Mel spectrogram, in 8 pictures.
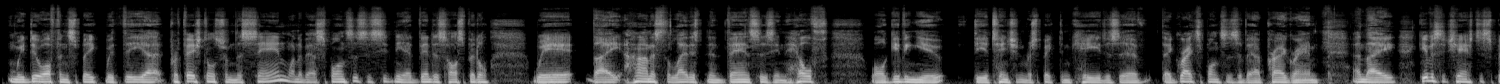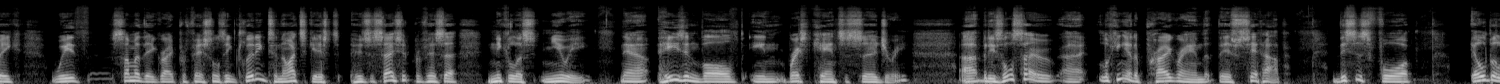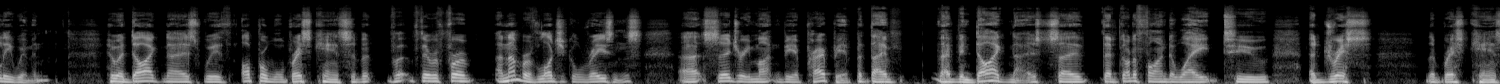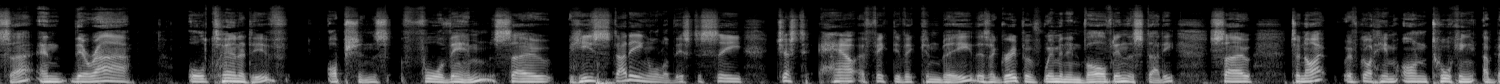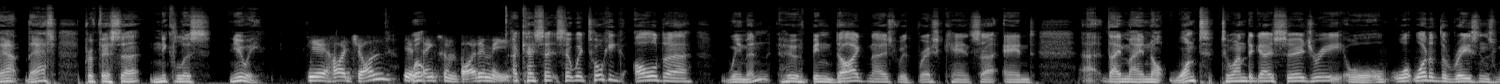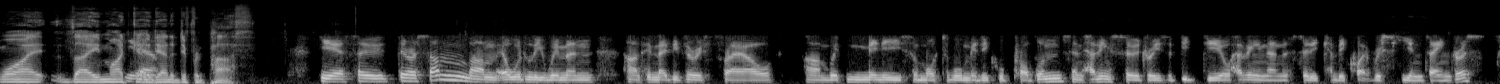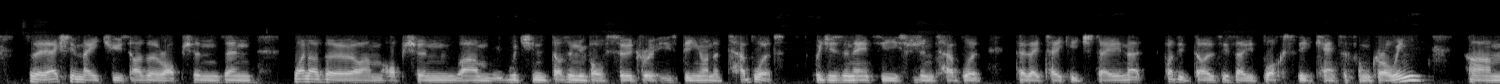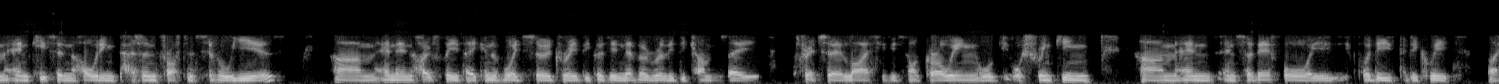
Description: Radio interviews & Mentors in Medicine Podcast
Breast Surgeon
